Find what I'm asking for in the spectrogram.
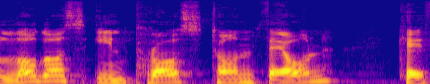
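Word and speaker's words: theon (θεόν): So notice, the word for God, theon, the accent is on the second syllable, that's where the mark is.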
